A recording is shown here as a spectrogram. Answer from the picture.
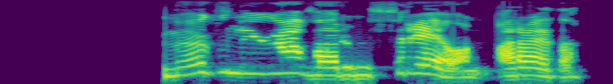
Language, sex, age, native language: Icelandic, female, 30-39, Icelandic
